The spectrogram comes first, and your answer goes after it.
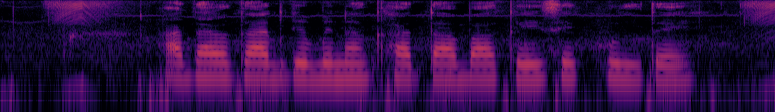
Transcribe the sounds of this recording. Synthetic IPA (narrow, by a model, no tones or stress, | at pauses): ad̪ʱaɾkaɖɡebinakʰat̪abakejsekʰult̪e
